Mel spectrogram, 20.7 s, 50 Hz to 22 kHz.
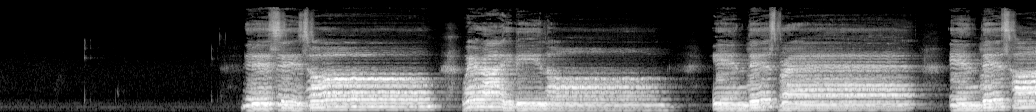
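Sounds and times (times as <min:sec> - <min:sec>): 
tenor voice singing: 0:04.8 - 0:13.4, 0:14.3 - 0:18.4, 0:19.0 - 0:20.7.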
